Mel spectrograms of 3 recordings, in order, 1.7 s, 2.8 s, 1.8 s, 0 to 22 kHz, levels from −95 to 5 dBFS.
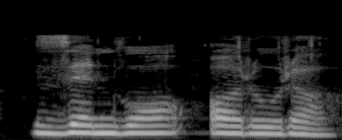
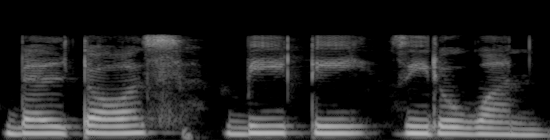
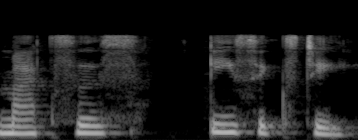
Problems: constant background noise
